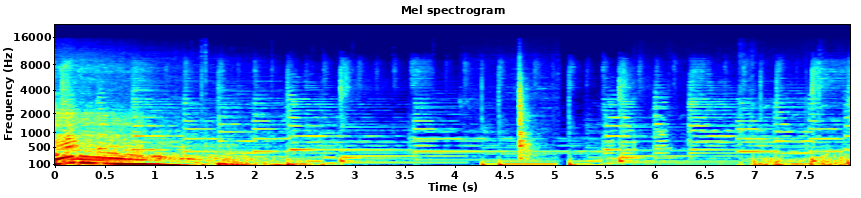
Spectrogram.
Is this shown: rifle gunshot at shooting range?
no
